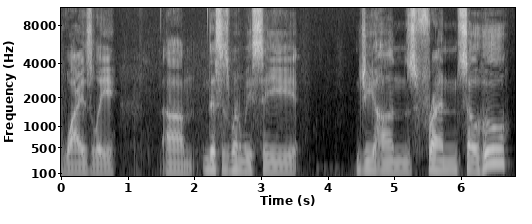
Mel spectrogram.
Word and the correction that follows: Sang-woo: right? So-hoo, if I'm not mistaken. Right? That's his name? – Sang-woo? – I thought it was Sun something. – Sang-woo? – Is that his name? Spell it. – S-A-N-G. – Okay, so Sang-woo.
